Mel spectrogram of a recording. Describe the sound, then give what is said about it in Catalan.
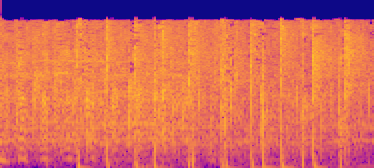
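Loud farewell applause from a group for two guests, with many sharp, irregular claps crackling together in a dense, steady wash for a few seconds, no voices standing out. “Vale, doncs us acomiadem amb aquest fort aplaudiment a vosaltres”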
